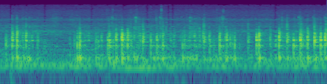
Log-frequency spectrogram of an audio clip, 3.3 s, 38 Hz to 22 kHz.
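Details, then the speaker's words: SM465 truck transmission on the bench, top off, turned by hand in first (about 6.92:1, unsynchronized): rough, uneven clattering and ratcheting, loud over a quiet background; owner sometimes ground first, gear edges chewed and glitter in the bottom. "I could see that being a little noisy because sometimes I grind first, it's not synchroed."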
